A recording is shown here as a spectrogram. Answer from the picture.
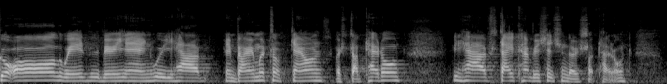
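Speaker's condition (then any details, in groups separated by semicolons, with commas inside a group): Deafness; uses American Sign Language, cannot follow game voice chat or spoken cues amid noise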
